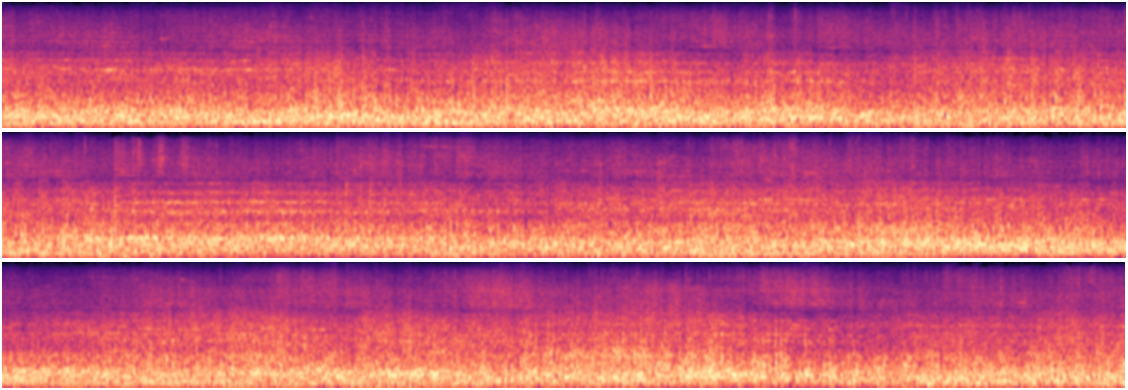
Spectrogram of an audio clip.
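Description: Freight train cars rolling steadily past close by: the continuous clatter and rumble of steel wheels running over the rails.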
